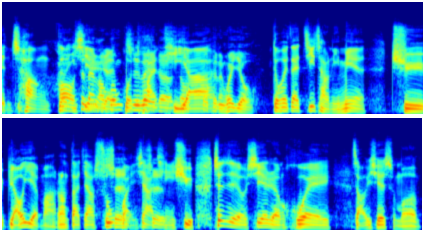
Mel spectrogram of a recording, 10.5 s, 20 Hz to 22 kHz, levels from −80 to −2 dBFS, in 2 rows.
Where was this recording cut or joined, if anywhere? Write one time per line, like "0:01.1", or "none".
0:01.5
0:09.6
